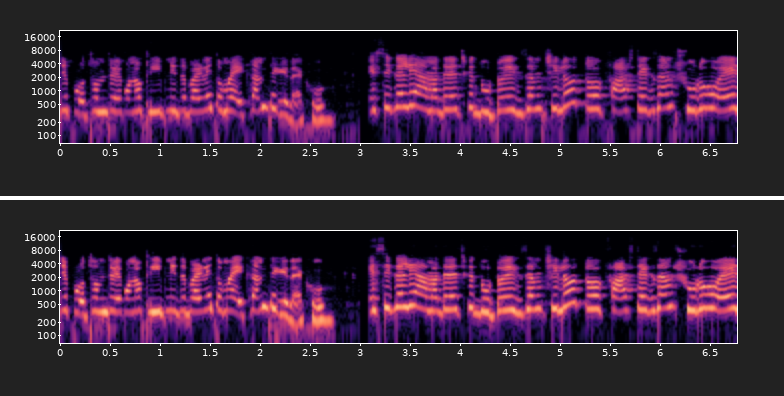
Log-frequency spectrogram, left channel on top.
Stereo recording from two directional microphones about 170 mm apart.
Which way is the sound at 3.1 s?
20° right (ahead or behind).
